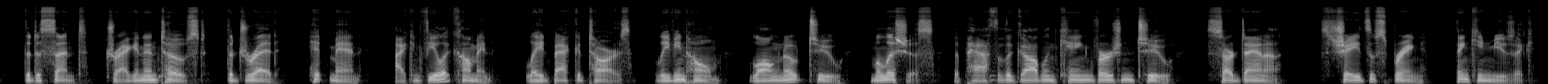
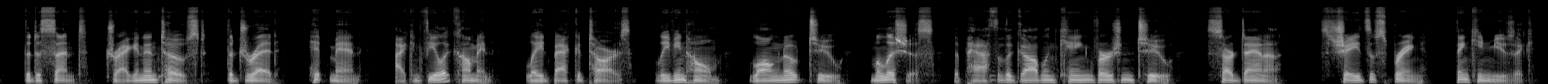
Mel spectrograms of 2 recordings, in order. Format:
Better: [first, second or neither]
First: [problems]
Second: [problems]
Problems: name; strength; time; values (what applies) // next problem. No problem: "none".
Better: neither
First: none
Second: none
